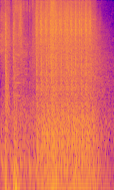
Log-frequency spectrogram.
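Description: Rapid AK rifle fire from a Counter-Strike match rattles in a dense, loud automatic burst that trails off at the end.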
